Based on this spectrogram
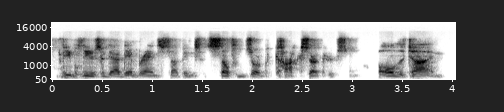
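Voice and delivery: normal talking voice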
